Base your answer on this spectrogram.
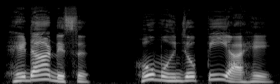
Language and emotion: Sindhi, neutral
